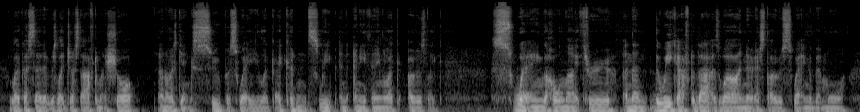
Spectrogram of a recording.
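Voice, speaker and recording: At a moderate pace, a man speaks in a somewhat breathy voice with a dark, mellow tone and monotone, flat intonation. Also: medium pitch for a man. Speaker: vlogger. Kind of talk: casual vlog update. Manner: casual, filler-heavy.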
